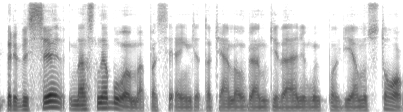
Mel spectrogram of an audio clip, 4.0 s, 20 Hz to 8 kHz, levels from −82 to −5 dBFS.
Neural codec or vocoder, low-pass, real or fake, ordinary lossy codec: codec, 16 kHz, 1 kbps, FunCodec, trained on Chinese and English, 50 frames a second; 7.2 kHz; fake; AAC, 48 kbps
